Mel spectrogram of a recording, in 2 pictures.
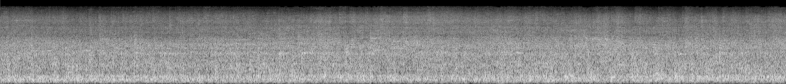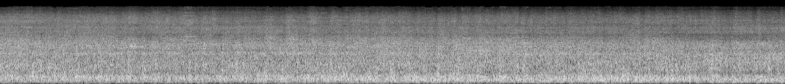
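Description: Freight train of tank cars and hopper wagons rolling past at close range: a steady, loud rumble and clatter of steel wheels on the rails.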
